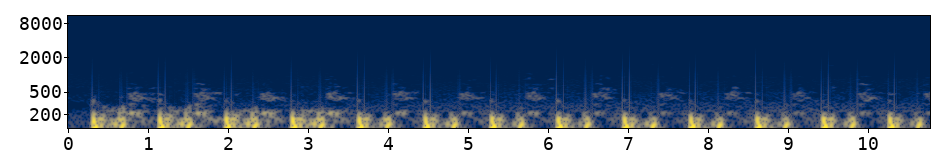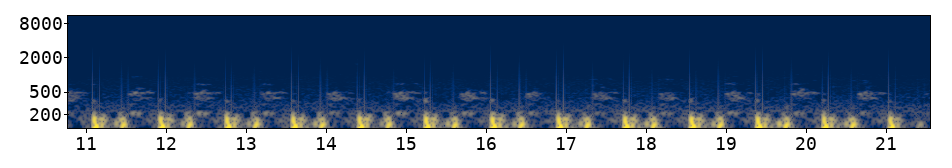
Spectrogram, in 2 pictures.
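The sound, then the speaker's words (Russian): A steady heartbeat heard through a stethoscope at the second auscultation point, each beat followed by a soft, blowing, low-volume diastolic murmur as blood flows back from the aorta into the left ventricle, with a weakened second heart sound, repeating evenly for the whole stretch with no voices. “Этот шум обладает мягким дующим тембром и небольшой громкостью. Второй тон почти всегда ослаблен.”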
